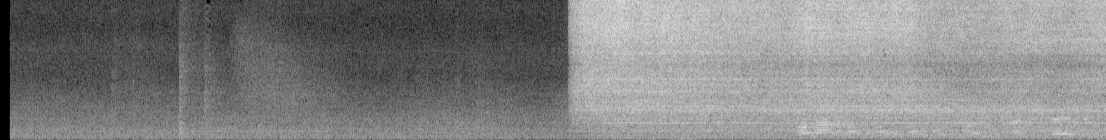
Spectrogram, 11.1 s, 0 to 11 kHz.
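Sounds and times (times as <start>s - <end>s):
steady high whine: 3.0s - 11.0s
electric train running: 5.7s - 11.0s.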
